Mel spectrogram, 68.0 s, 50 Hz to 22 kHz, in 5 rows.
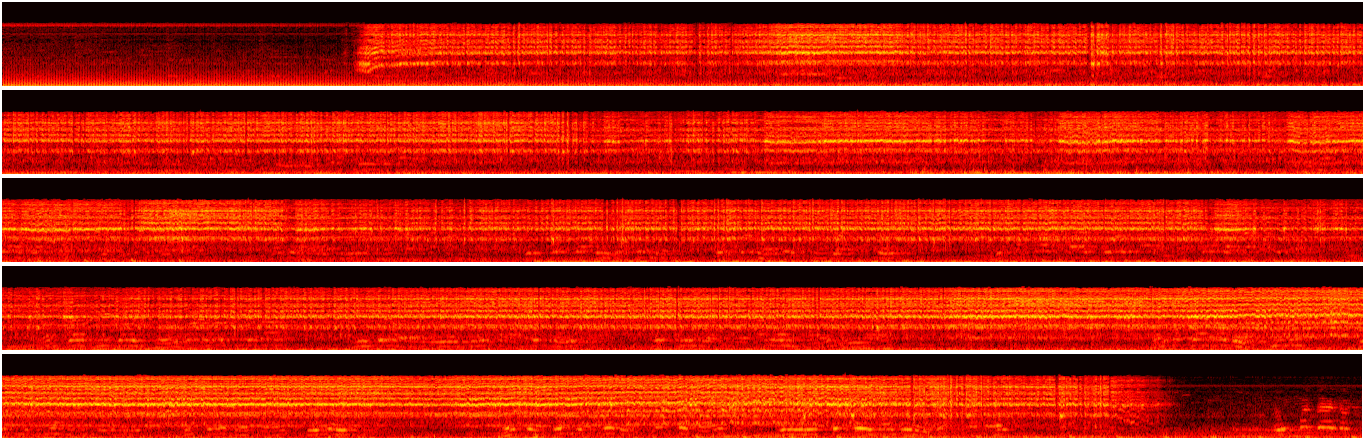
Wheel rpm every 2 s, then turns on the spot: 0, 20, 150, 170, 170, 170, 170, 160, 160, 160, 170, 170, 160, 160, 160, 160, 170, 170, 170, 170, 170, 170, 170, 170, 170, 160, 160, 170, 170, 170, 160, 170, 150, 10.
none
